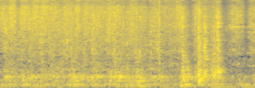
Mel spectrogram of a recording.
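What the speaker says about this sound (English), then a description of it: "Now we're gonna give this another whisk." A mixture for Easter bun pudding is whisked, producing a steady, fast, rattling whir close by that continues throughout, growing slightly louder and choppier near the end.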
